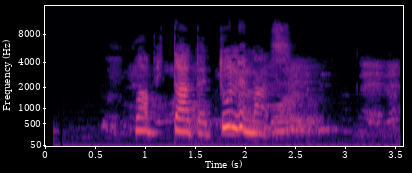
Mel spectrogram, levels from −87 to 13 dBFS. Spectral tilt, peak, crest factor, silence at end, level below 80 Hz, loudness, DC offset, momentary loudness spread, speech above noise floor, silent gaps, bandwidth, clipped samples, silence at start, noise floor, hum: -2.5 dB/octave; -12 dBFS; 18 dB; 0.05 s; -72 dBFS; -27 LUFS; 0.2%; 21 LU; 32 dB; none; 11 kHz; under 0.1%; 0.55 s; -59 dBFS; none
